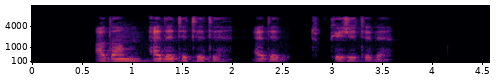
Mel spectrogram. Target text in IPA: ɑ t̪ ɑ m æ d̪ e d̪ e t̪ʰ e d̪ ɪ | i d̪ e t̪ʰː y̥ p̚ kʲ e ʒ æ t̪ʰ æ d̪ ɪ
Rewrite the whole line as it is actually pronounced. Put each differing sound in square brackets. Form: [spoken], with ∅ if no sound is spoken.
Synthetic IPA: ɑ [d̪] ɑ m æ d̪ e [t̪] e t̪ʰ e d̪ ɪ | [æ] d̪ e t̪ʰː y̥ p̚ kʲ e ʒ [e] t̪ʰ [e] d̪ ɪ

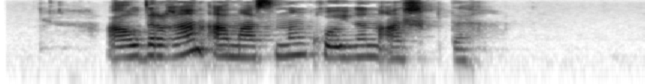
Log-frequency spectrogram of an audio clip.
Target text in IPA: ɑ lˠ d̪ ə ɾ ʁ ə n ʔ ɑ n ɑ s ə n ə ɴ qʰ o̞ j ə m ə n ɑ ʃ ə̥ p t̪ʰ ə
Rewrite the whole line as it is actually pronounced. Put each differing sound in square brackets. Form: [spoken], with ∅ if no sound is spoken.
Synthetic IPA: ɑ lˠ d̪ ə ɾ ʁ [ɑ] n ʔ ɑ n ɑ s ə n ə ɴ qʰ o̞ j ə [n] ə n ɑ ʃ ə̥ p [t̪] ə

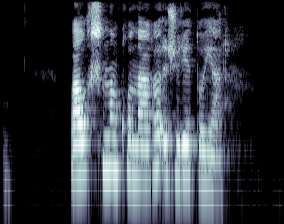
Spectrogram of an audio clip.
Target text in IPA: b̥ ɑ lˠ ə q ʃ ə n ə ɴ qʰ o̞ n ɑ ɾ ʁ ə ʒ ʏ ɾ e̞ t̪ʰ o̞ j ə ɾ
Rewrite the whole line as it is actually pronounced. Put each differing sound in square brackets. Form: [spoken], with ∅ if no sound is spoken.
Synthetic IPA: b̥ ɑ lˠ ə q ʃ ə n ə ɴ qʰ o̞ n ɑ [∅] ʁ ə ʒ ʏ ɾ e̞ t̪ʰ o̞ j [ɑ] ɾ

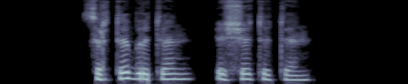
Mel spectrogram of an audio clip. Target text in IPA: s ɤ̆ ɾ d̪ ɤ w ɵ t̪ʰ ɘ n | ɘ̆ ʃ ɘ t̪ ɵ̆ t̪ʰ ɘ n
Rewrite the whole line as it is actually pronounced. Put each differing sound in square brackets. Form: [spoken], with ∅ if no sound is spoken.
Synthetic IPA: s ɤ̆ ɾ [t̪] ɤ [b] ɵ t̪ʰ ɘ n | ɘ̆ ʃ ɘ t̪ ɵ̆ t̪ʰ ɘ n

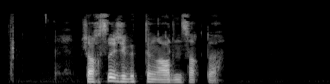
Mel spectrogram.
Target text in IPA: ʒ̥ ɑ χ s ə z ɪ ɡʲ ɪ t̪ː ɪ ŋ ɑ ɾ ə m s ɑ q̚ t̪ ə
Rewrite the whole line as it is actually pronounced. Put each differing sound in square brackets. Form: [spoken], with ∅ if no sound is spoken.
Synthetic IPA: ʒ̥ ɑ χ s ə [ʒ] ɪ ɡʲ ɪ t̪ː ɪ ŋ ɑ ɾ ə [n] s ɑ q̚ t̪ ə

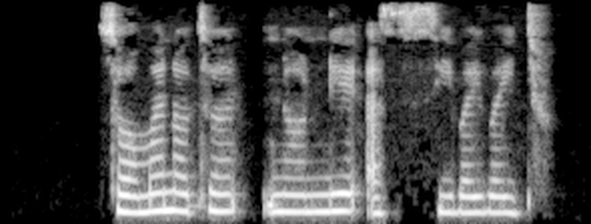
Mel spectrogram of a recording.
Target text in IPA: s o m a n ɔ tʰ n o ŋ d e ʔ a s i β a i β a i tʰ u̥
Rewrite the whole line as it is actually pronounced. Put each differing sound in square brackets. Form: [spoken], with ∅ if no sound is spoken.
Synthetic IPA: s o m a n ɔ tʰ n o [n] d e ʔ a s i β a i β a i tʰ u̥

